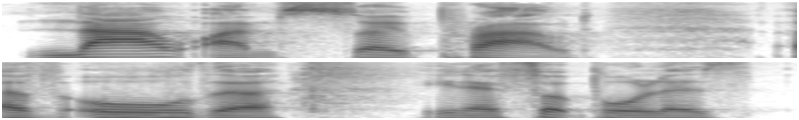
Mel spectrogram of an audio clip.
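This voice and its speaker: A middle-aged British podcast guest from England delivers reflective personal stories in an interview, repeating phrases for weight. Her strong, powerful bass voice is a little slow with a darkish tone, recorded dry in clean studio sound.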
